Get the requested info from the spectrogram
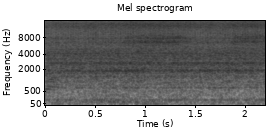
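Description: Electric wood lathe running at a steady speed, a steady motor hum, while a hand-held chisel cuts shavings from a small spindle.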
